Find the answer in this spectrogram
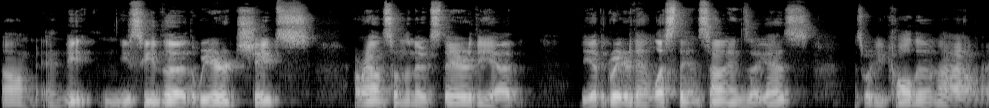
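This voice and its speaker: A man's monotone, flat delivery with big swings in loudness. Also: fairly low pitch for a man, moderate pace, very clean recording, silent background. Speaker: guitar teacher. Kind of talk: tutorial. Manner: halting, many fillers; casual.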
